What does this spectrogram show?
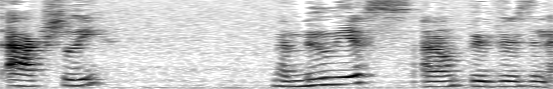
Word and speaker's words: Mamilius: I'm gonna keep calling Maximilian because I'm gonna pronounce it that terribly wrong. Mamilius, actually. Mamilius, I don't think there's an X in there.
